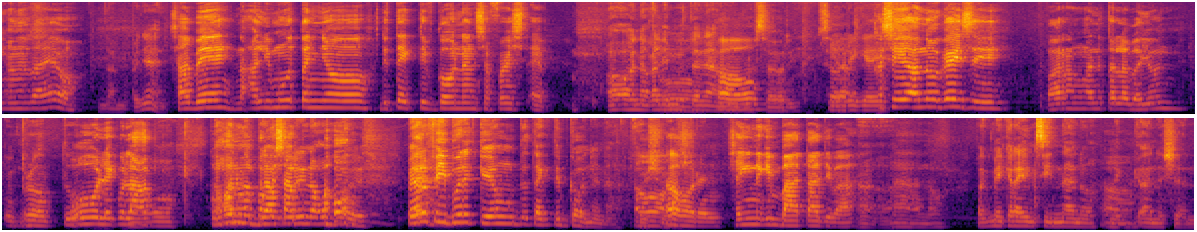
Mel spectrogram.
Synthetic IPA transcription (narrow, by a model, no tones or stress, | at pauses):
ŋɐnot̪aːjoɐnd̪a̰ːmɪpɐɲansaːbɛnɐkɐlɪmuːt̪ɐnɲod̪ɛt̪ɛk̚t̪ɪv̚koːnɐnsɐfɛɹst̪ʔɛp̚ʔoːʔonɐkɐlɪmuːt̪ɐnaosoɾisoɾiɡajkjɐsɛʔɐnoɡajsɛ | paːɾɐŋɐnot̪ɐlɐɡajonpɾopt̪ooolɐjk̚wɐlaːkɐokʊŋɐnɐmɐpɐsɐɾɪnɐko | pɛɾofejbʊɾɪt̪̚kojʊŋd̪ɛt̪ɛk̚t̪ɪb̚koːnɐnɐ̰oːokoɾɪnʃɐjʊŋnɐɡɪŋbaːt̪ɐd̪ɪbaoʔonɐʔɐno̰ | pɐɡ̚mɐjkɾajmsinːɐno̞ʔo̰nɐɡʔɐnoʃa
